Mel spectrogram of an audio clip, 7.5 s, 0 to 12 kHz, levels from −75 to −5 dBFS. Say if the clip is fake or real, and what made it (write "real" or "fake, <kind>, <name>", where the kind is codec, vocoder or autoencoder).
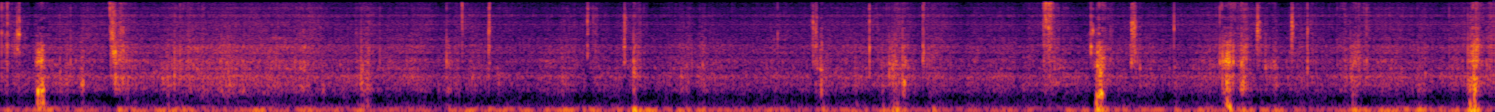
fake, codec, HILCodec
